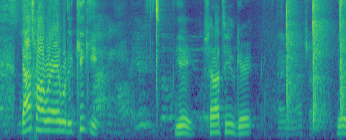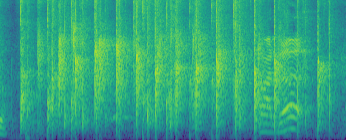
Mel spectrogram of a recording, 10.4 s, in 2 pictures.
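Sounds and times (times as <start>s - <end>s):
speech: 0.3s - 1.7s, 2.6s - 5.4s, 9.2s - 9.8s
golf clap: 4.2s - 10.3s.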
